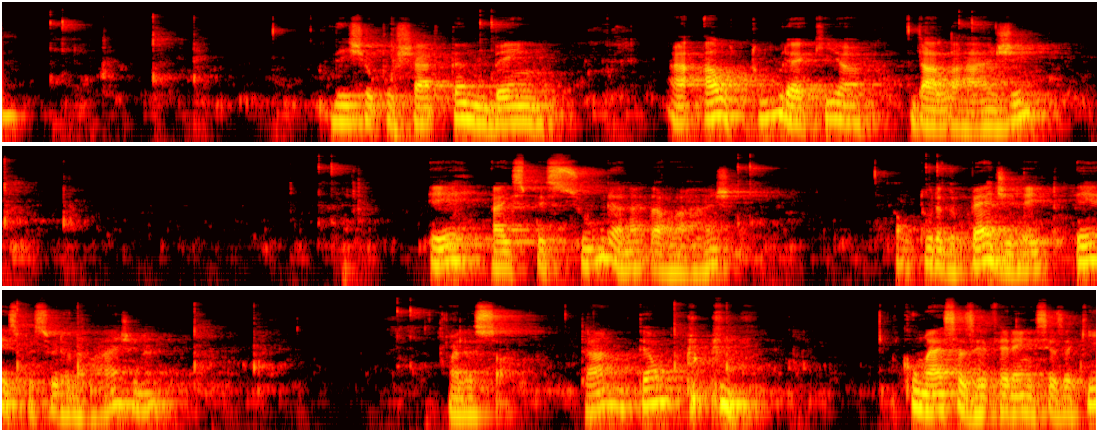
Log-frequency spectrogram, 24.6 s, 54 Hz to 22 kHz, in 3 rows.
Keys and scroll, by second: 0.7 Escape, 10.8 Escape, 11.9 Escape, 19.7 Escape.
